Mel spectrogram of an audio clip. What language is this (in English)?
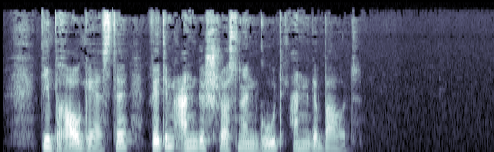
German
